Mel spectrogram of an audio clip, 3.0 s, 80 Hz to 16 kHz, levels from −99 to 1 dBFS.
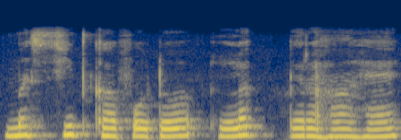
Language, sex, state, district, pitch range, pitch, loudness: Hindi, female, Haryana, Rohtak, 190-215 Hz, 200 Hz, -15 LUFS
